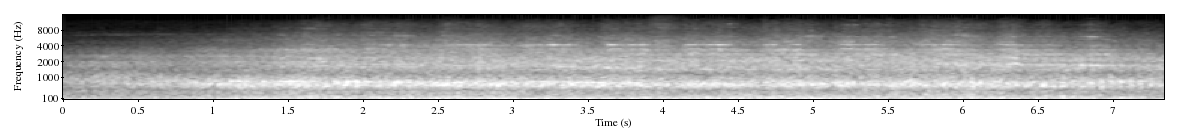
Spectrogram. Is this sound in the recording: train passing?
yes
